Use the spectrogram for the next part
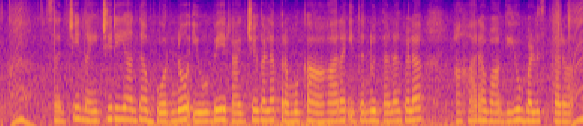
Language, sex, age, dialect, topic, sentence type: Kannada, female, 25-30, Central, agriculture, statement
